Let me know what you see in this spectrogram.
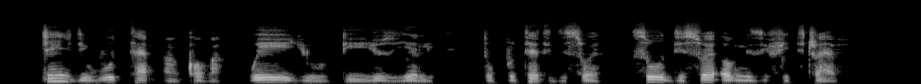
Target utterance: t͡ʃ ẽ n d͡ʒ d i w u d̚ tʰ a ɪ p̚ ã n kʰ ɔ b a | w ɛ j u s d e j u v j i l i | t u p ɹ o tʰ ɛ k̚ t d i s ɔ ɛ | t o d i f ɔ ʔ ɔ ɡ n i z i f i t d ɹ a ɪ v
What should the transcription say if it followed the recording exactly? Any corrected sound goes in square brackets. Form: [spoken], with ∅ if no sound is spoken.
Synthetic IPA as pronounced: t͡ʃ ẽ n d͡ʒ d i w u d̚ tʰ a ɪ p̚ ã n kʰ ɔ [v] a | w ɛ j u [∅] d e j u [z] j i l i | t u p ɹ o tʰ ɛ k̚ t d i s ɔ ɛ | [s] o d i [s] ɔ ʔ ɔ ɡ n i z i f i t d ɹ a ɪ v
